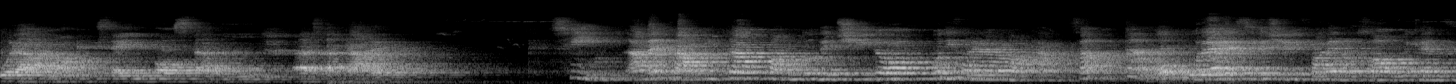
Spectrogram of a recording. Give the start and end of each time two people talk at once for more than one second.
none

